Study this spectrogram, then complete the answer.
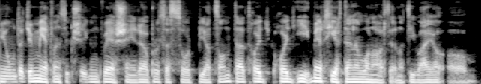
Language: Hungarian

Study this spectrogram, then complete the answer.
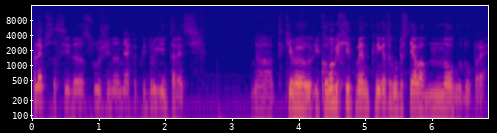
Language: Bulgarian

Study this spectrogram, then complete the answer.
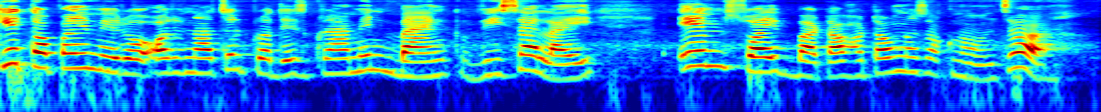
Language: Nepali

